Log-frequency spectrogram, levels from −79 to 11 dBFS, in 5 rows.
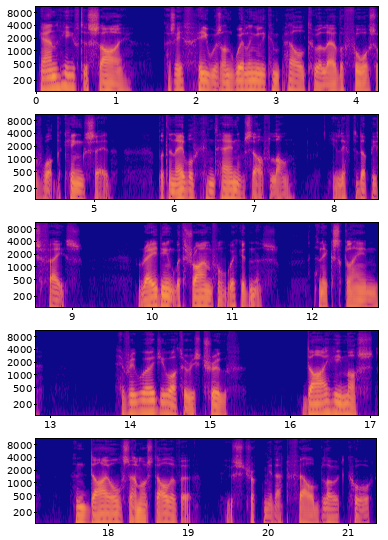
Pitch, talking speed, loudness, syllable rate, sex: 90 Hz, 165 wpm, -21 LUFS, 5.2 syllables/s, male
